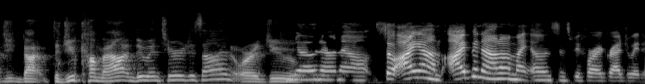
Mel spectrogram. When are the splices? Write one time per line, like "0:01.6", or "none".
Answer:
none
